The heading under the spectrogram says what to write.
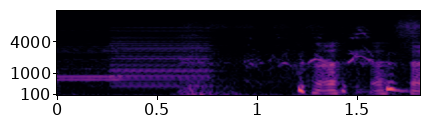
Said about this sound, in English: See, I don't do the buzzer every day, so I don't have the settings.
